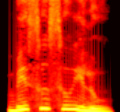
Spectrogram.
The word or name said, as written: ಬಿಸುಸುಯ್ಲು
